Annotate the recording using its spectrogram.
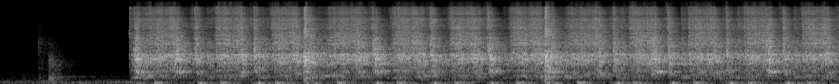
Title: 1979 Yamaha XS400 won't start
